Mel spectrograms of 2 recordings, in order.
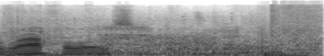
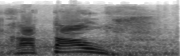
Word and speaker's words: Rathalos: What it was a Rathalos.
